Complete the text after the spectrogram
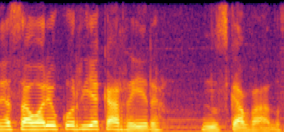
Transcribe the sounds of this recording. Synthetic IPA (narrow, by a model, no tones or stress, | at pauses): nɛsɐɔɾɐewkoʁiɐkaʁejɾɐ | nʊskavalʊ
